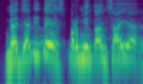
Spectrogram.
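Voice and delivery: high, hurried backing down; acted startled farmer. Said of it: "Uh, petani ini kaget". (petani kaget, buru-buru membatalkan)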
